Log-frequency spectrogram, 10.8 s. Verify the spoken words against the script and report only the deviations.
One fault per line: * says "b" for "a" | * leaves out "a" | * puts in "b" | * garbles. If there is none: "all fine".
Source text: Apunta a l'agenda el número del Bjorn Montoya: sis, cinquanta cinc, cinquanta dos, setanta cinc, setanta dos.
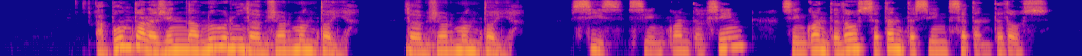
* puts in "del Bjorn Montoya"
